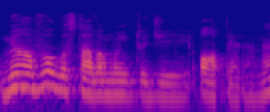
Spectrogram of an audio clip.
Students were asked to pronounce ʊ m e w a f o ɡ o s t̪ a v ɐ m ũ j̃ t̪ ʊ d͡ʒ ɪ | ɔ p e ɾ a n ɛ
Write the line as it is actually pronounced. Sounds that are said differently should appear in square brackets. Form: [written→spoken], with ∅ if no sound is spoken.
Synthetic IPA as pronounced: ʊ m e w a [f→v] o ɡ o s t̪ a v ɐ m ũ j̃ t̪ ʊ d͡ʒ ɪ | ɔ p e ɾ [a→ɐ] n ɛ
